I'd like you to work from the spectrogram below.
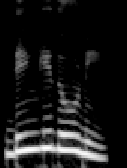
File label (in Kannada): "ಡೊಂಕುತನ", kannada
